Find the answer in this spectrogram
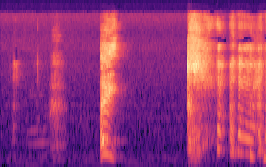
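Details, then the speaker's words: A person with ongoing hiccups: a sharp, abrupt voiced catch, then giggly vocal sounds; a single hiccup. "another one coming I heard it he cuts he's got hiccups look I heard that one just keep coming what is it hiccups mm-hmm one more even trying to force it out huh"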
